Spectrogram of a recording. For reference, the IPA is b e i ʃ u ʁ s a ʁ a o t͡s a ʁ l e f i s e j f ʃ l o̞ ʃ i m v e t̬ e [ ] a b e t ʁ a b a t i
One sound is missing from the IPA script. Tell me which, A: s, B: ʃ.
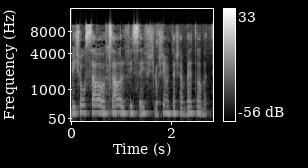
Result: B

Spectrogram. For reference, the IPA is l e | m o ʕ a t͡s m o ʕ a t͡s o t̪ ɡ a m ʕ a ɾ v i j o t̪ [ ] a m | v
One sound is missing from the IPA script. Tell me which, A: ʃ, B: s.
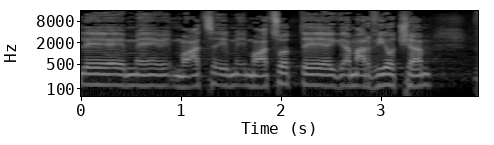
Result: A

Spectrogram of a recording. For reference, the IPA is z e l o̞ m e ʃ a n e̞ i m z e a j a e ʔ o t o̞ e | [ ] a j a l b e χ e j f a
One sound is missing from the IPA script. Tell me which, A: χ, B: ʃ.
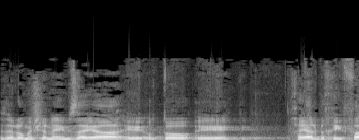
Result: A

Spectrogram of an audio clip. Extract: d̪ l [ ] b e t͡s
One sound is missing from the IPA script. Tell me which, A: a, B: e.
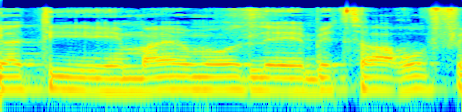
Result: B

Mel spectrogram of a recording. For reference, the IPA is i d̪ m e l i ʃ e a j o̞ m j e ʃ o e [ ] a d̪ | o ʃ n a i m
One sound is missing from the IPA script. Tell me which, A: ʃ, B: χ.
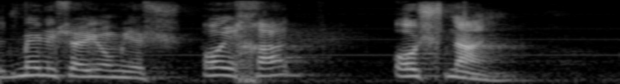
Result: B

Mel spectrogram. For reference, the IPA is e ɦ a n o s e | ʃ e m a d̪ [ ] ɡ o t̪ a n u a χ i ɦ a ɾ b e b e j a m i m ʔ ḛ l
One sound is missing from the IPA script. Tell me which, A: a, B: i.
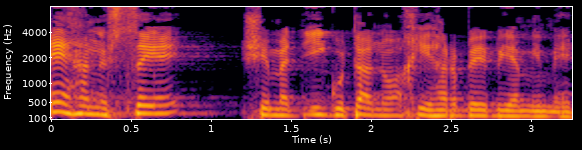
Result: B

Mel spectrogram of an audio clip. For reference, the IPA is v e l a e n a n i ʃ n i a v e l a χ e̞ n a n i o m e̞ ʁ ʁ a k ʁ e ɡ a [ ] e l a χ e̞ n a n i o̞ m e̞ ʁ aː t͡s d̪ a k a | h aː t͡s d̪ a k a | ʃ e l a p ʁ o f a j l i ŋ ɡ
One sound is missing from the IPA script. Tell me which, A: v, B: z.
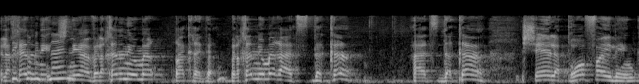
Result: A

